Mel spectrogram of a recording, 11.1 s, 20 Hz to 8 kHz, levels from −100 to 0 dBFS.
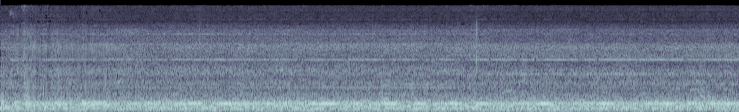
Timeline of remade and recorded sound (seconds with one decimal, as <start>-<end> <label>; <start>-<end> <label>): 0.0-1.7 remade; 1.7-11.1 recorded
